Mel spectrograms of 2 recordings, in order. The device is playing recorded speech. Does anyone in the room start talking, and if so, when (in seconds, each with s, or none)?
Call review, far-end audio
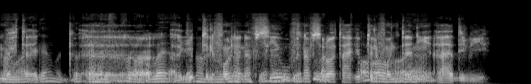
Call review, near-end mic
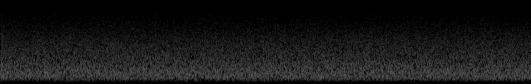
none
